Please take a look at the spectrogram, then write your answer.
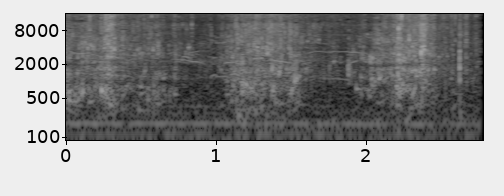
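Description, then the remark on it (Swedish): Water laps and trickles in soft, irregular little splashes over a steady low hum, with no one speaking, at the bathing spot in Linanäs on Ljusterö, where some people have come for a morning swim. “Ja, nu har jag kommit ner till vattnet.”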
